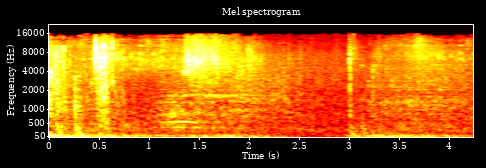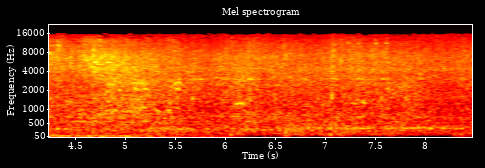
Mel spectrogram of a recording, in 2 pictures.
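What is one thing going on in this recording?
Wind rushes steadily past during a glide through the air.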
